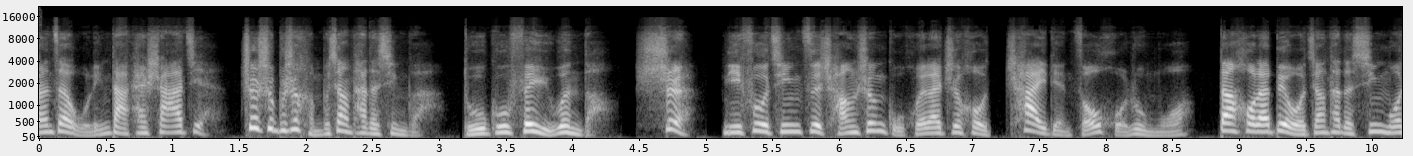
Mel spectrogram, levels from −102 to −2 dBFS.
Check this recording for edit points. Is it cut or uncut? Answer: cut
